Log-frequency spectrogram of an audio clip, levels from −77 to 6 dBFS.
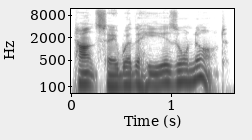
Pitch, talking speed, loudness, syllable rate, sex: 115 Hz, 255 wpm, -20 LUFS, 5.1 syllables/s, male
